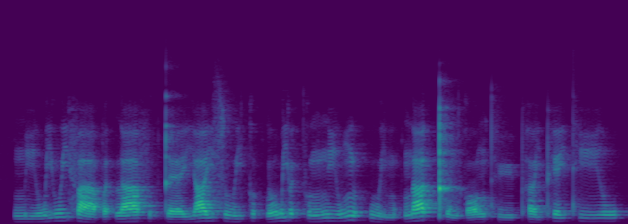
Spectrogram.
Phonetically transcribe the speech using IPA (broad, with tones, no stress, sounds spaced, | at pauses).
m iː˨˥ w j uː˥ j f aː˨ p ɐ˧ t̚ l aː˧ f ʊ˨ k̚ t̪ ɛː˨˧ j aː˥ j s uː˨˥ j k ʊ˨ k̚ l o˧ w j ɵ˨ t̚ k ʊ˨˧ ŋ n̪ iː˨˥ w n̪ ʊ˨˥ k̚ p uː˨˩ j m ʊ˧ k̚ n̪ aː˥ t̚ kʰ ɵ˨˩ n k ɔː˧ ŋ t̪ʰ yː˨˧ pʰ ɐ˨˥ j pʰ e˥ j t̪ʰ iː˥ w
